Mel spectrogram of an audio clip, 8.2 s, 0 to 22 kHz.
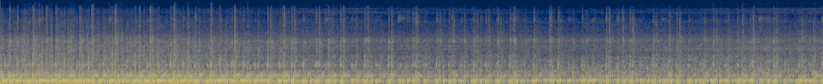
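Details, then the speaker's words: Twin-turbo Black Sheep V8 in a street car, first fire-up on an electric fuel pump with a factory starter refitted: deep steady idle burble about three pulses a second, even firing, no misses; normal idle, with a possible slight starter issue. "idle's great runs great great uh slight issue with starter possibly"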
